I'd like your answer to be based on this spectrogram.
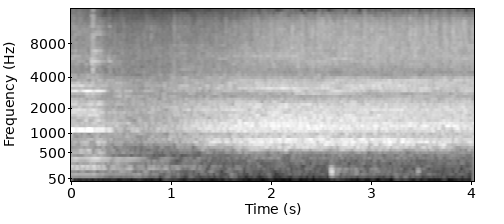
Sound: cheers and applause

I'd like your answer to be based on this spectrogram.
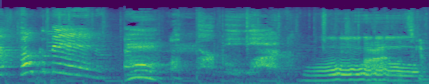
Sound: dad gasps

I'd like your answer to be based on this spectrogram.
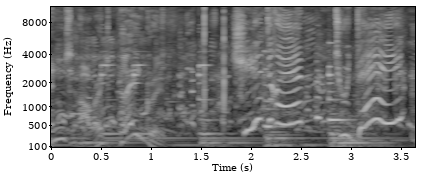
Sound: clapping

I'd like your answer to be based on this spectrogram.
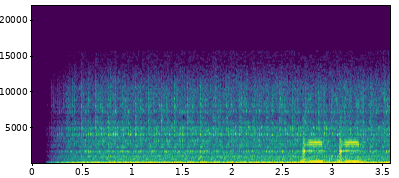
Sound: engine sound; beep beep

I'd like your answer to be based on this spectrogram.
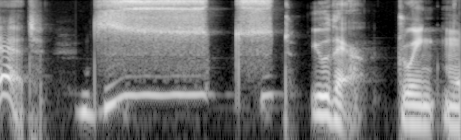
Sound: vocalizes

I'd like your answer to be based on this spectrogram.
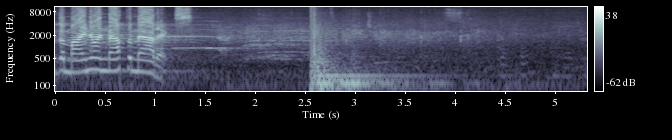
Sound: cheers

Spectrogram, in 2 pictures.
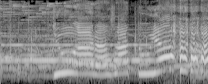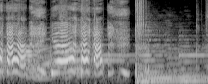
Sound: laughing

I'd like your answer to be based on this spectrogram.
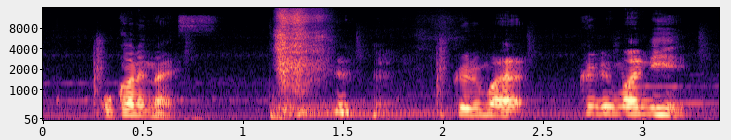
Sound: laughing

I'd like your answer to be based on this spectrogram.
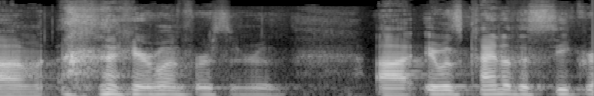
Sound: chuckles

